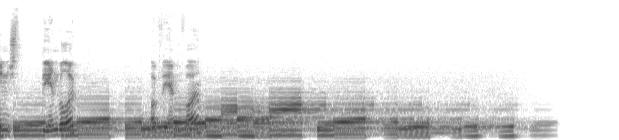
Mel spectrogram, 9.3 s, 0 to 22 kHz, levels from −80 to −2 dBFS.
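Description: Nothing here counts as a fault; the only change in level is a smooth fade-out that begins at roughly 7.5 s and eases away to silence by 8.47 s, just as an editor would shape an ending.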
